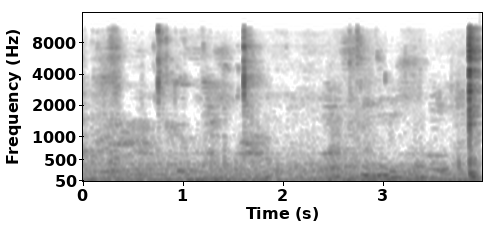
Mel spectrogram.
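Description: A young woman slurps noodles close to a microphone.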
